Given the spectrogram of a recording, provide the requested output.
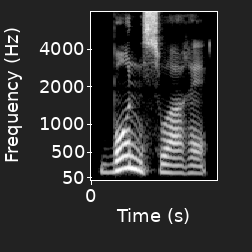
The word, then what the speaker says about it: bonne soirée: En revanche, dans bonne journée et bonne soirée, le N est bien prononcé. On dit clairement bonne journée, bonne soirée.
